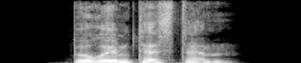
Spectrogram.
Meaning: strong dative masculine/neuter singular superlative degree of berühmt
- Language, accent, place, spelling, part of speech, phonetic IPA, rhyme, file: German, Germany, Berlin, berühmtestem, adjective, [bəˈʁyːmtəstəm], -yːmtəstəm, De-berühmtestem.ogg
